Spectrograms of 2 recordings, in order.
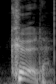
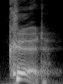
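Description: Both takes have the same delivery.

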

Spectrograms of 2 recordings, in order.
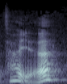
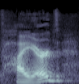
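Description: First: It is said with a British accent. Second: It is said with an American accent. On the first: "En Inglaterra" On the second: "En Estados Unidos"

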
